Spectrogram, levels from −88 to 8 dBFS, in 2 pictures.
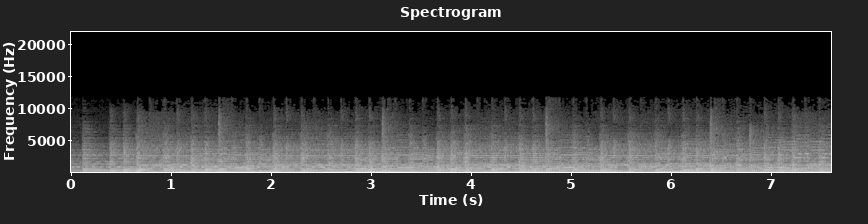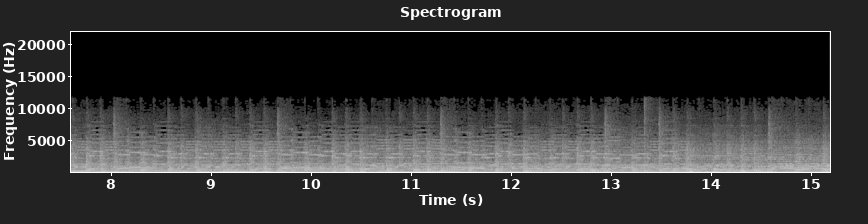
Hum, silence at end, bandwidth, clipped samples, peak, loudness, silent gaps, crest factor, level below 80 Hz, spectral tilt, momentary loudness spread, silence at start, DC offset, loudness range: none; 0 s; 10.5 kHz; under 0.1%; 0 dBFS; -16 LUFS; none; 14 dB; -20 dBFS; -6 dB/octave; 2 LU; 0 s; under 0.1%; 1 LU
